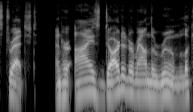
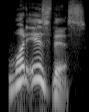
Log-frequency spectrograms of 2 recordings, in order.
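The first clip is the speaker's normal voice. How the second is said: shouted; 8 semitones higher, slower than usual. A narrator's reading.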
